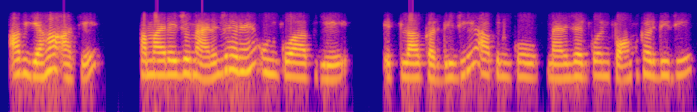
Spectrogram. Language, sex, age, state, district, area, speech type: Urdu, female, 18-30, Uttar Pradesh, Ghaziabad, urban, conversation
